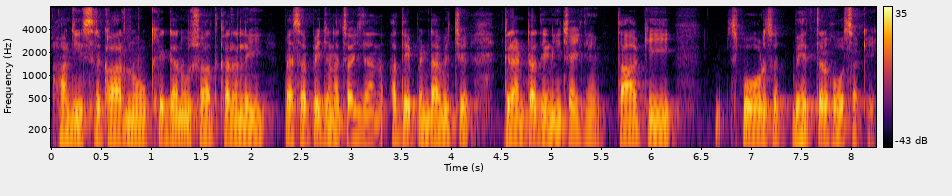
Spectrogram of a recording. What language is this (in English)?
Punjabi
